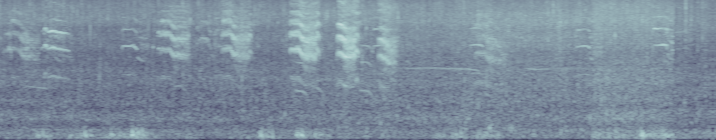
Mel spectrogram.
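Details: A mixture of terns calling from the pier and beach at South Shields: harsh, rasping squawks in quick bursts, several birds overlapping, over a steady low rumble of wind and surf.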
